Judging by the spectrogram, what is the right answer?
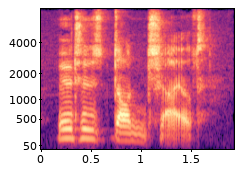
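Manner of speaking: deep put-on bear voice. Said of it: "said the bear's deep voice".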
